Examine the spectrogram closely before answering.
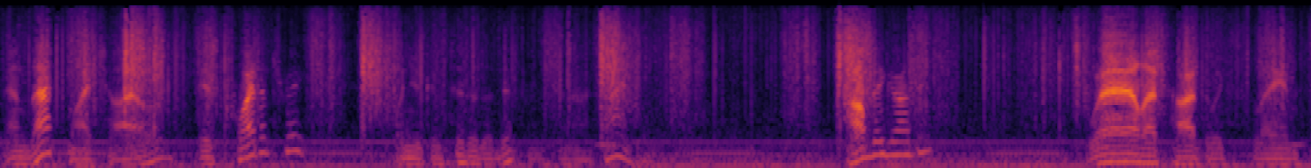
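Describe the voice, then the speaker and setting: Old insect patriarch, vintage radio drama, low-voiced, ominous, deliberate, very animated intonation, dull archival sound. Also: male voice, exaggerated voice. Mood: wry, instructive. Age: older. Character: old insect elder warning his child of giants. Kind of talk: 1940s radio drama monologue. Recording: muffled old 1940s radio recording, loud music.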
